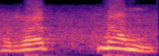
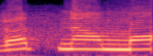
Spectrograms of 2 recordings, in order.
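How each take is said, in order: First: The final m is short and light. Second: The final m is said with heavy force. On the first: The speaker calls it right. "જો રત્નમ એમ બોલવાનું" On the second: The speaker calls it wrong. "નહીતર રત્નમ એમ આપણે બોલતા નથી"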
